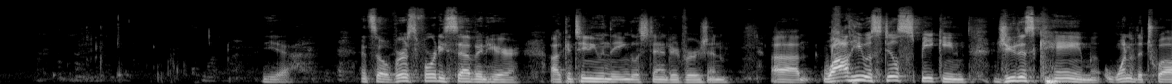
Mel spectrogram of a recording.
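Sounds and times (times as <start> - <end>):
gulps and swallowing: 0.4 - 3.6
person sipping water from a bottle: 0.4 - 3.6
speech: 2.6 - 11.7.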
